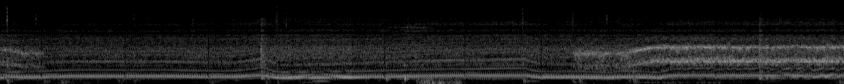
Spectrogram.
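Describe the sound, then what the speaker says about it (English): A car drifting in an arcade racing video game, sustained engine drone with tyres squealing through a long slide, the pitch dipping and then rising as the car accelerates out of it. "Oh, that was a good drift."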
